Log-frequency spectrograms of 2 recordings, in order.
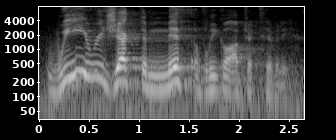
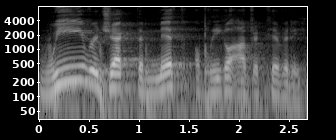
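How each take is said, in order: First: "We reject the myth of legal objectivity" read clearly, stress on "We"; reading it out firmly. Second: Repeated with disbelief. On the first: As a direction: present the slogan as a quote, deliberate. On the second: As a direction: say it again as if you can't believe it. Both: Retold or imitated.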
